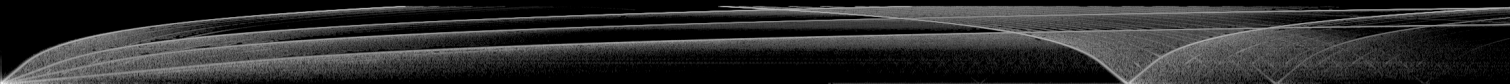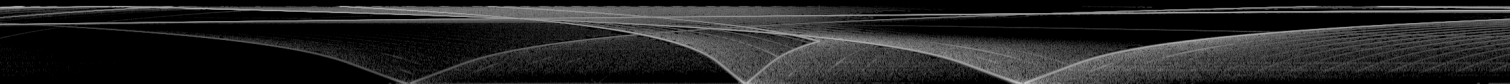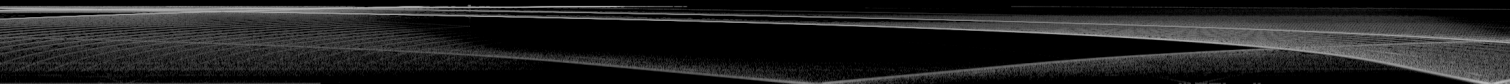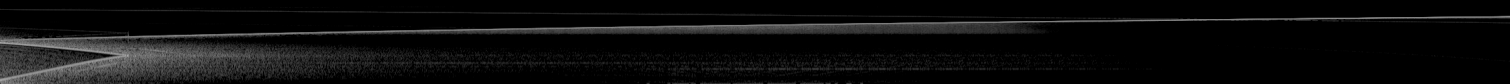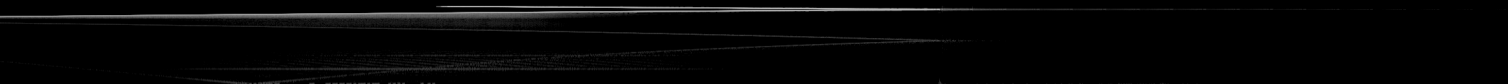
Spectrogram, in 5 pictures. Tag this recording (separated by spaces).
sample production music shot synth single short piano Smooth electronica one effect effects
